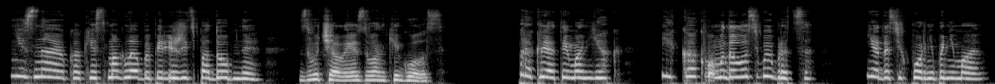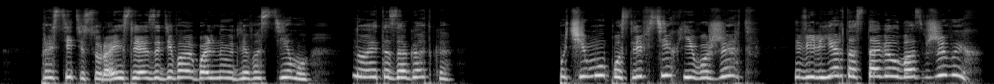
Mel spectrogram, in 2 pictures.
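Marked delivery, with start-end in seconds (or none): 0.1-2.6 higher, brisk talkative nurse; a fussing nurse who cannot stop talking; chatty nurse. Acted. Nurse chatters to the waking patient, higher and fussy. 5.2-19.8 higher, brisk talkative nurse; a fussing nurse who cannot stop talking; chatty nurse. Acted. Nurse chatters to the waking patient, higher and fussy.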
